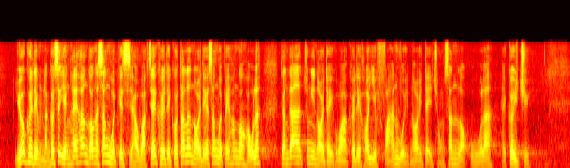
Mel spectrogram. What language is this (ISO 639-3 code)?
yue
